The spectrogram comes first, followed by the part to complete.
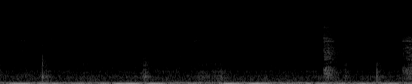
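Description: Faint rustling and light scratching of yarn drawn through and over a metal crochet hook while double crochet stitches are worked, with a few small ticks.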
